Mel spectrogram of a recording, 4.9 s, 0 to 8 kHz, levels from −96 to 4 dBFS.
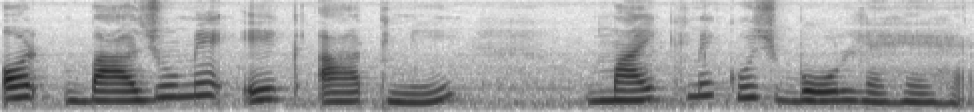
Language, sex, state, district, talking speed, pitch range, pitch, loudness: Hindi, female, Delhi, New Delhi, 135 wpm, 200-270 Hz, 215 Hz, -19 LUFS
